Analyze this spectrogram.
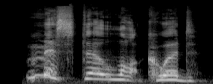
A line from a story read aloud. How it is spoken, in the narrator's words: she cried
